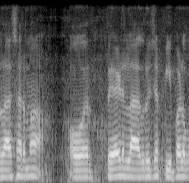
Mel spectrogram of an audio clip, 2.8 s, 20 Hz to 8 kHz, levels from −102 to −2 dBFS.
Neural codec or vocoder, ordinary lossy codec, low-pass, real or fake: codec, 16 kHz, 4.8 kbps, FACodec; none; 7.2 kHz; fake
